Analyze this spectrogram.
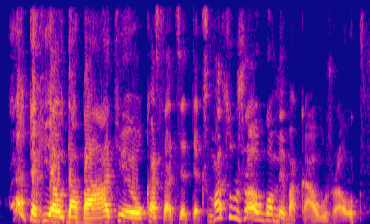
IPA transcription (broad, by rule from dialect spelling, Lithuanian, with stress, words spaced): nʊ tʲɪk jɛʊ ˈdɑːbɐ ɐ tʲɪ jɛʊ kɐs ɐtʲsʲeːˈtʲeːks mɐs ʊʒˈɐʊɡuɔm ɪ ˈʋɑːkɑː ʊʒˈɐʊks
